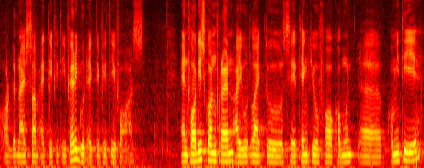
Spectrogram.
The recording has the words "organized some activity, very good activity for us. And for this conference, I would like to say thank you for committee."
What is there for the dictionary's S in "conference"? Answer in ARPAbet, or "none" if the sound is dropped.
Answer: none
